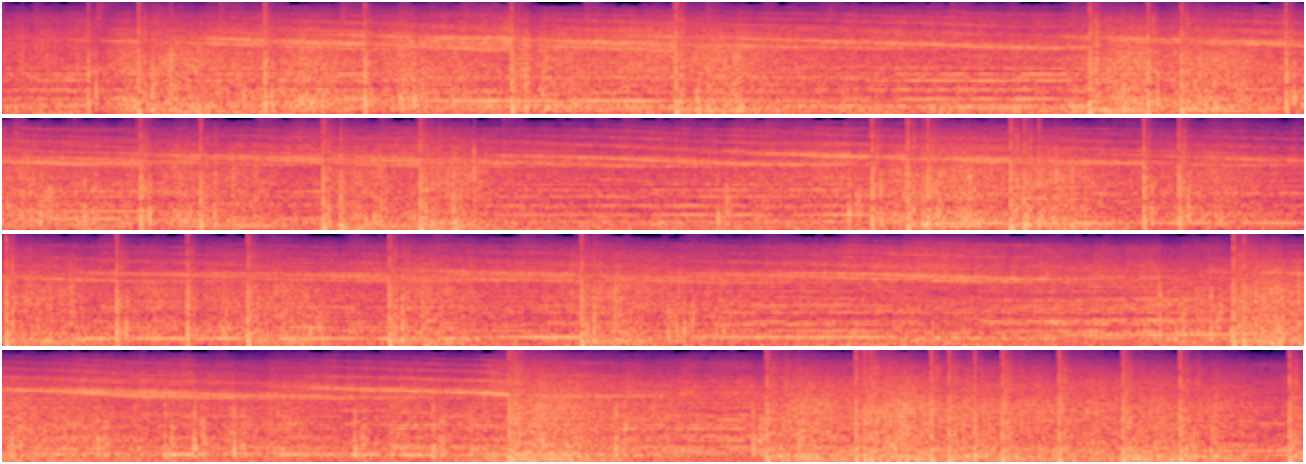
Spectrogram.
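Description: Fireworks display: a continuous stream of bangs and crackling bursts, with music playing throughout.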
